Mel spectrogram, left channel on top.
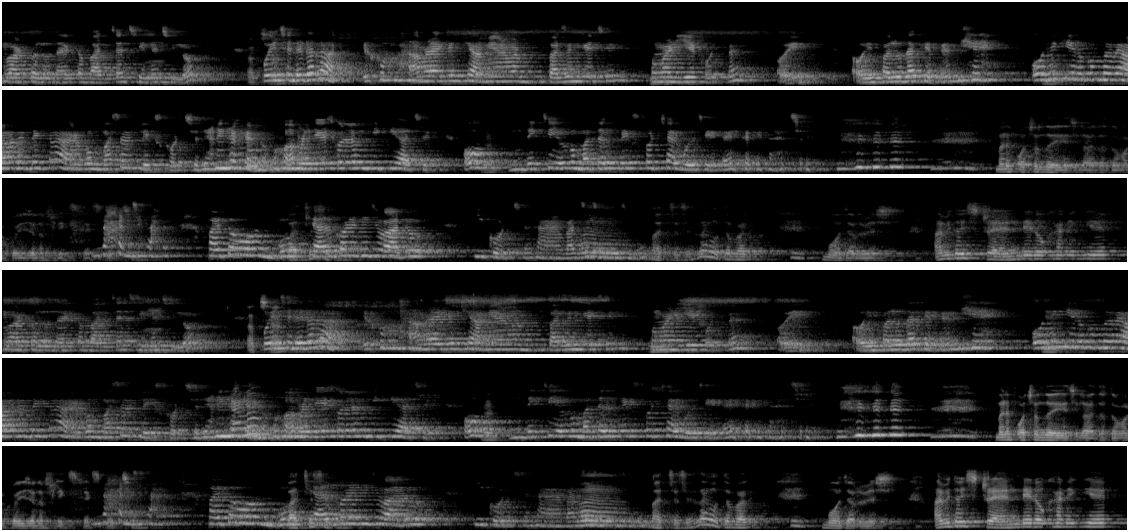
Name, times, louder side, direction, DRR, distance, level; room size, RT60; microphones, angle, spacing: voice 1, 0.0-1.9 2.3-6.2 6.5-7.4 7.7-8.0 8.5-9.9 10.3-15.6 15.9-19.3 23.4-26.8 27.2-29.0, left 2 dB, 45° left, 2 dB, 1.7 m, -30 dB
voice 2, 1.4-1.7 2.4-2.9 4.4-5.4 5.7-5.9 6.5-7.5 10.4-10.6 13.5-13.9 16.1-16.2 19.6-24.0 25.4-26.0 28.3-33.6, right 4 dB, 80° right, 11 dB, 0.8 m, -34 dB
16.5 x 12.0 x 3.0 m, 1.3 s
head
